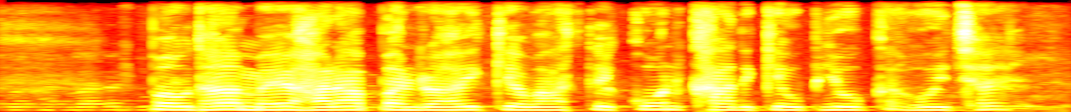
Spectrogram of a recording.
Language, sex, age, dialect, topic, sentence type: Maithili, female, 18-24, Angika, agriculture, question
